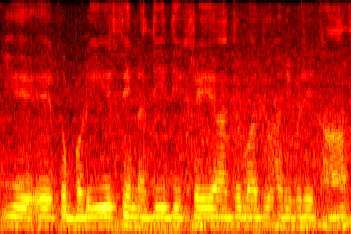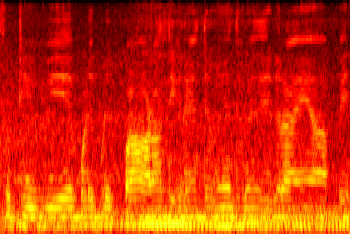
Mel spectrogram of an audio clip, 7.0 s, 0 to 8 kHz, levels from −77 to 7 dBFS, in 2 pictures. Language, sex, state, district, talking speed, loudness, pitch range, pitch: Hindi, male, Punjab, Fazilka, 265 wpm, -15 LUFS, 115-120 Hz, 115 Hz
